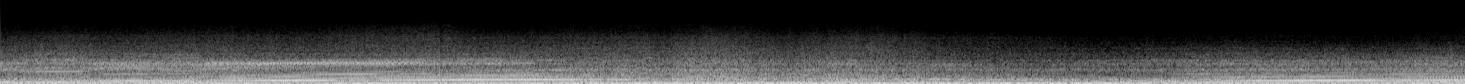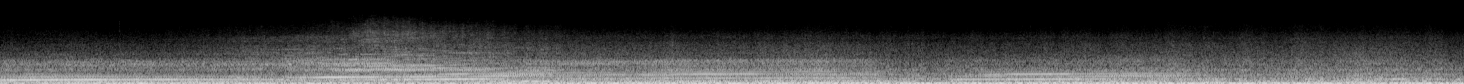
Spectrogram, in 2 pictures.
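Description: Car engine heard from inside the cabin, accelerating hard on a race track: its pitch climbs and drops back several times as it shifts up and the driver lifts and gets back on the throttle, over steady road and wind noise. A brief louder rush of noise comes about two-thirds of the way through.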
